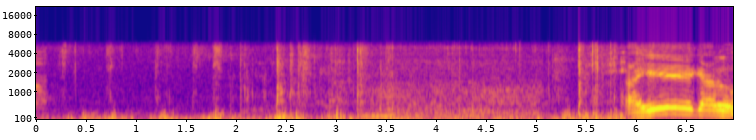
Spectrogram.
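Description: Skateboard wheels roll over rough concrete.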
